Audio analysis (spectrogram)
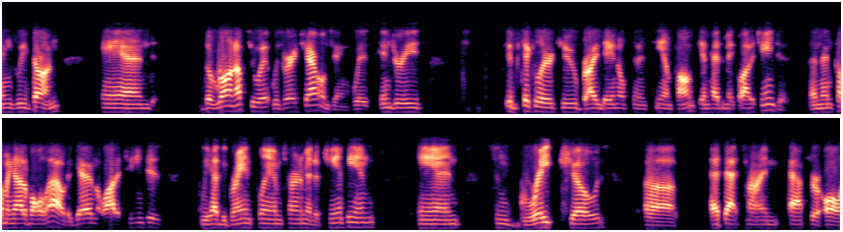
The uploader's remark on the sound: ROH Final Battle Media Conference Call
